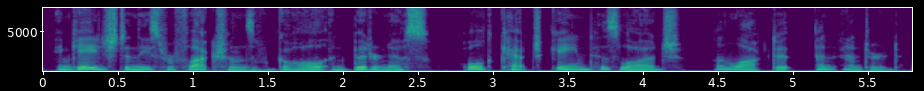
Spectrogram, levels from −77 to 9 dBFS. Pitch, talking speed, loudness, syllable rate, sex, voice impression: 175 Hz, 175 wpm, -22 LUFS, 5.9 syllables/s, female, very feminine, slightly old, very thin, tensed, weak, bright, very hard, very clear, fluent, slightly raspy, very cute, very intellectual, very refreshing, sincere, very calm, very friendly, very reassuring, very unique, very elegant, slightly wild, slightly sweet, lively, kind, slightly modest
